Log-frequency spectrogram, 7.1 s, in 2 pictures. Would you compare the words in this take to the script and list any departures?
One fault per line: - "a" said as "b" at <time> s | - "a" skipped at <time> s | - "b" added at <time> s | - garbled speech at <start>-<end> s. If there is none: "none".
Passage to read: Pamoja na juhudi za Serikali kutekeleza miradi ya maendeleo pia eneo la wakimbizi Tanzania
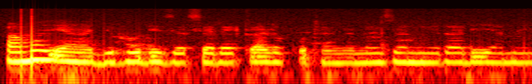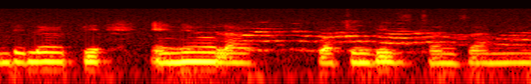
none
